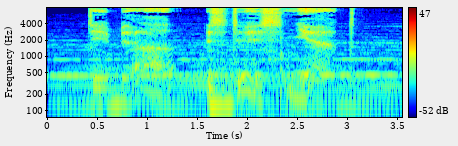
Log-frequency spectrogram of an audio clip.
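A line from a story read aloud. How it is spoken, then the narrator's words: Hoarse wheeze. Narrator (Russian): просипел Мартин Ковзинский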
